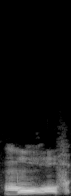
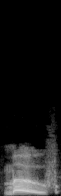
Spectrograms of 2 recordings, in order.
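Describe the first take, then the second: First: The word has an older, original pronunciation. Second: The word has its usual present-day pronunciation.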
